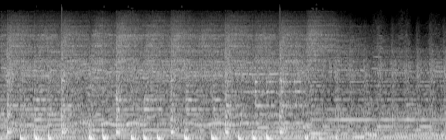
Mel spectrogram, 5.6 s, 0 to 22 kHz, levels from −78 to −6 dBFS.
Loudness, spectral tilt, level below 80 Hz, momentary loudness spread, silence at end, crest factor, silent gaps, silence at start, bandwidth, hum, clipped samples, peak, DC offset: -17 LUFS; -4 dB/octave; -22 dBFS; 5 LU; 0 s; 14 dB; none; 0 s; 16.5 kHz; none; under 0.1%; -2 dBFS; under 0.1%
